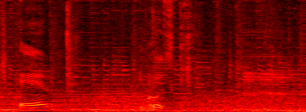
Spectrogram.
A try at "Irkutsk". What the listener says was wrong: Irkutsk. Because there is a T. Irkutsk.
